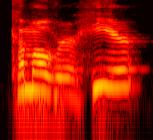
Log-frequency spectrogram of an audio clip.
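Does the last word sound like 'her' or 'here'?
here. The last word sounds like 'here'. This is how people up north say it. "He he say here up up north"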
